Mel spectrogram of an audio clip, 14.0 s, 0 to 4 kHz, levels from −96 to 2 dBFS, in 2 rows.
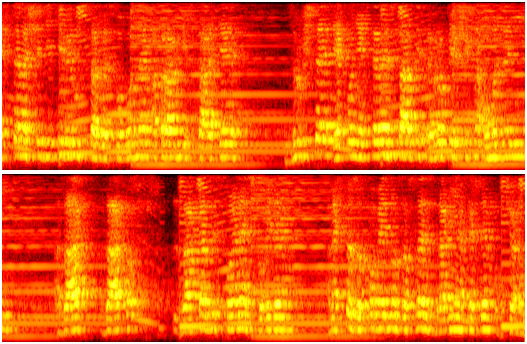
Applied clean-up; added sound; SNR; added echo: none; Guitar; 12 dB; reverberation time 0.6 s.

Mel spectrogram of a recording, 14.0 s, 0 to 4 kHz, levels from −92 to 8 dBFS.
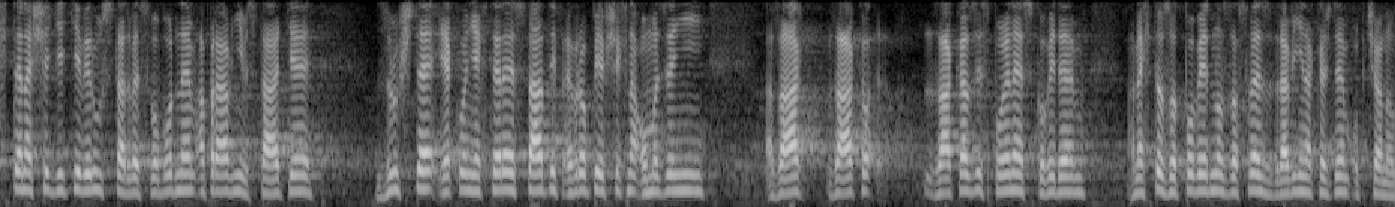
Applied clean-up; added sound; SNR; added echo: none; none; none; none.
